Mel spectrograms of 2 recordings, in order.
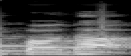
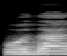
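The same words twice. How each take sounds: First: Said in the usual way. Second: पौधा ending in plain "da": "pauda"; no breath on the end of पौधा; da for dha. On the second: Shown as a demonstration. Teacher showing a wrong form, plain "da" in पौधा. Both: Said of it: "नहीं".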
